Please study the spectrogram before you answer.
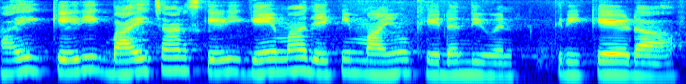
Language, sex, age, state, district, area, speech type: Sindhi, male, 18-30, Gujarat, Surat, urban, spontaneous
